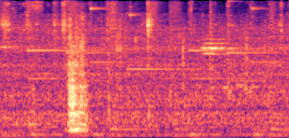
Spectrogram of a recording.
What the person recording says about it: कॅडीचा कसा खणखणीत आवाज येतोय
